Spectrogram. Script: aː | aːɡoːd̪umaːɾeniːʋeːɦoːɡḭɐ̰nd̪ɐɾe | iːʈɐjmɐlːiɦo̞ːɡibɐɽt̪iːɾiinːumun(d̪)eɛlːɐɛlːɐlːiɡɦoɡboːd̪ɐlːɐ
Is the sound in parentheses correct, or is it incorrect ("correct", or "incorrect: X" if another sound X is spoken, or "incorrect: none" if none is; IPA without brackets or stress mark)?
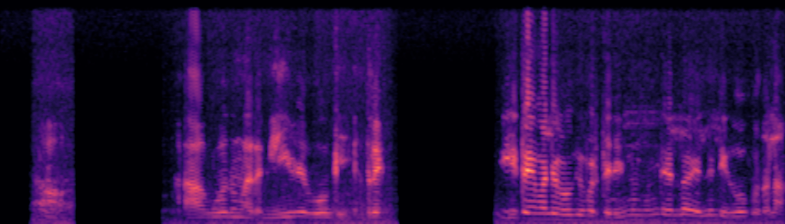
correct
